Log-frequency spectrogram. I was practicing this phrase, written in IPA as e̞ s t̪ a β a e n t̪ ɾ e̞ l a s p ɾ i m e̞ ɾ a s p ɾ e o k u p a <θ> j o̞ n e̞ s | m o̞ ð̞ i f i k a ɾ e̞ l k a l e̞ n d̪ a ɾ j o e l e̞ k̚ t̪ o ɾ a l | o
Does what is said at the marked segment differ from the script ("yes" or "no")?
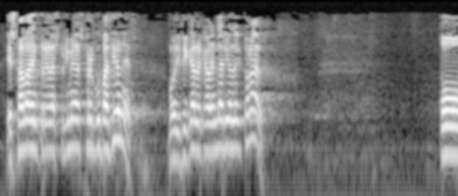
no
